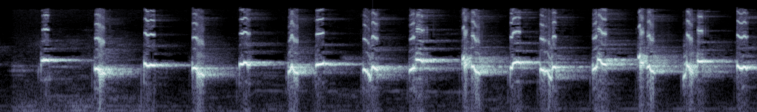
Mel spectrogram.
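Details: A yellow-vented bulbul in full song, used as a lure to prompt other bulbuls to answer, gives a long, fast, unbroken run of bubbly, liquid notes, about three per second, with nothing else heard.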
